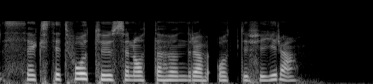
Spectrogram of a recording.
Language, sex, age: Swedish, female, 49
